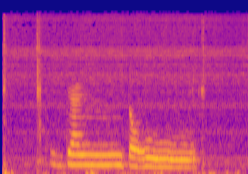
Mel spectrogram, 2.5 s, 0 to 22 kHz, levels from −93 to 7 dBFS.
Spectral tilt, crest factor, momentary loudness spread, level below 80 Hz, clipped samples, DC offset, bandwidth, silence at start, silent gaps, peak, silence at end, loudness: -4.5 dB/octave; 14 dB; 10 LU; -32 dBFS; under 0.1%; under 0.1%; 16 kHz; 0.05 s; none; -2 dBFS; 0 s; -14 LUFS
